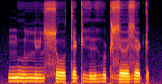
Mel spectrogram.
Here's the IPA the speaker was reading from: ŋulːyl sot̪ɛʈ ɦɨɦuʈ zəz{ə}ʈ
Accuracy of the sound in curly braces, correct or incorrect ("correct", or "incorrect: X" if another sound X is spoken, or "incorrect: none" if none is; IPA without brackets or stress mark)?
correct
